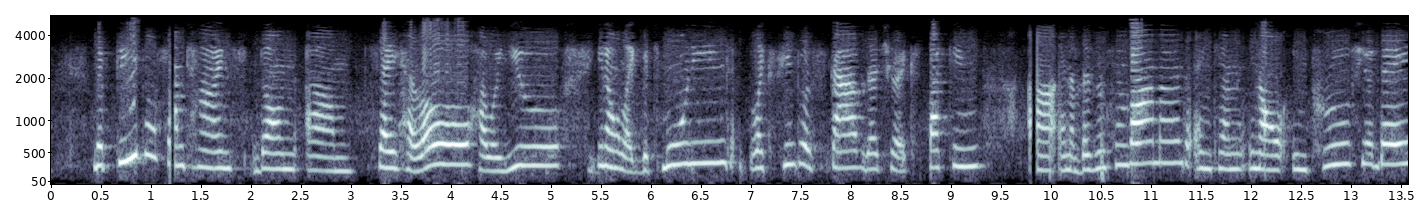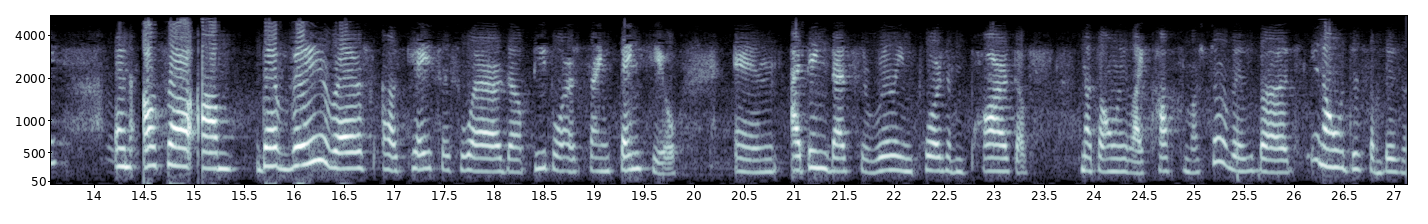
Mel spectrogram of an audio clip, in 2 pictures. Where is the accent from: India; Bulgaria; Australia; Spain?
Bulgaria; English is a second language; moved away as an adult; now in United States; I'm originally from Bulgaria.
